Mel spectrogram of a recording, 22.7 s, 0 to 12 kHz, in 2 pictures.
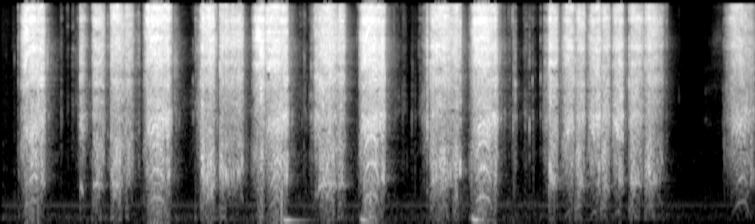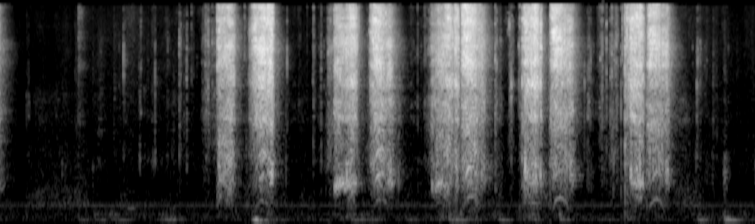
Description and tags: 09 Wind Up Boat
This is a recording of a a girl winding up a toy boat. It was recorded at home using a Studio Projects C1.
